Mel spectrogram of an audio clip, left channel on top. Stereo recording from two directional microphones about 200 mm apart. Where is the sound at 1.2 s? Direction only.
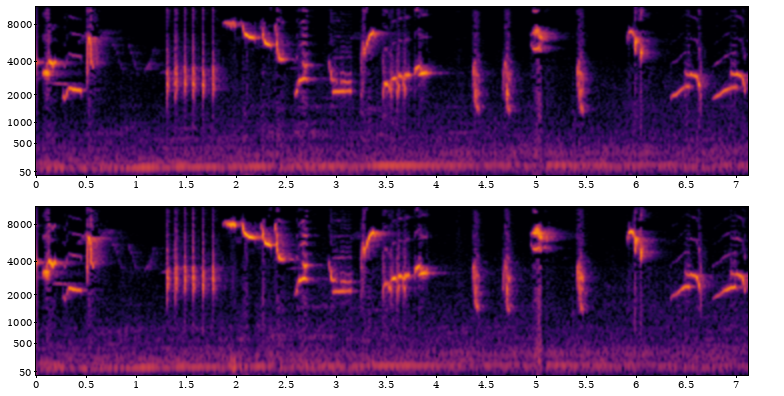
10° left (ahead or behind).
